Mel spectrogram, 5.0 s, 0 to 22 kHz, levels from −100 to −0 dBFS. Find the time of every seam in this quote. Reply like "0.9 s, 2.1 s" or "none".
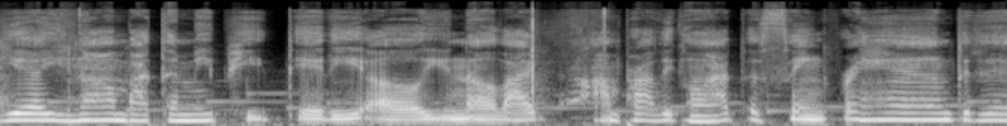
none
